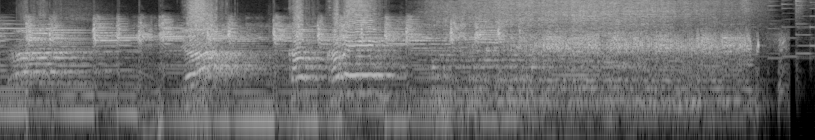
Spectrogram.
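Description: Upbeat background music, with a toilet flush sound effect rushing through the second half and cutting off just before the end.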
